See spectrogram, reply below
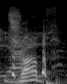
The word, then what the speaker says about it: Job: J-O-B. Job.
